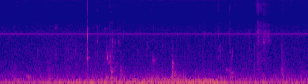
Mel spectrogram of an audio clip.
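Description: Water lapping and slapping against a small boat's hull on calm sea, over a steady low rumble, with a series of short sharp knocks and brief squeaks from about a second in.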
